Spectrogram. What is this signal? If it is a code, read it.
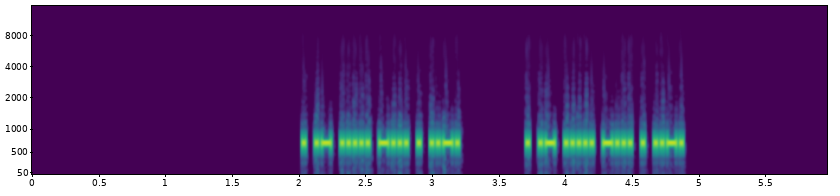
Morse code, heard as a keyed tone, about 50 wpm, 700 Hz. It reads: EA5BEF EA5BEF
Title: DXCC-100 Call Signs - 6 Characters - Repeated 2x - 50wpm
